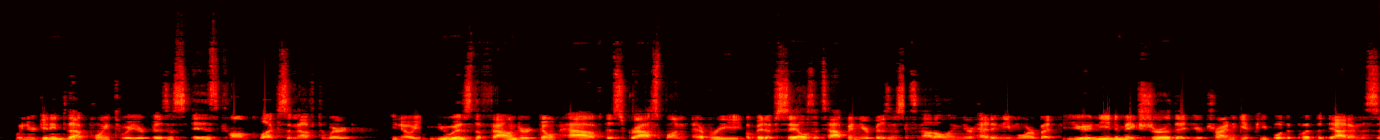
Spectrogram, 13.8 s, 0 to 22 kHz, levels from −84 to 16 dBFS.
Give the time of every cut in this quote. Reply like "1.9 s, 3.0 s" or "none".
4.2 s, 7.5 s, 9.1 s, 10.7 s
